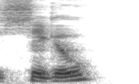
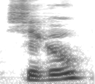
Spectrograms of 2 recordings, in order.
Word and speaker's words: Sigil: There's a 96-page guide to Sigil. Not Sigil. Sigil. It is correctly pronounced.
